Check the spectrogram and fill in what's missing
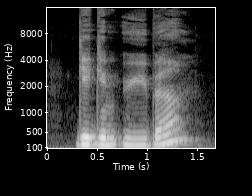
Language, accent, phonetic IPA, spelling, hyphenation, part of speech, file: German, Austria, [ɡeːɡŋ̍ˈʔyːbɐ], gegenüber, ge‧gen‧über, preposition / postposition / adverb, De-at-gegenüber.ogg
- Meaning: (preposition) 1. opposite 2. to, toward, towards 3. compared to 4. vis-à-vis, in dealings with, in dealing with, towards; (adverb) on the opposite side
